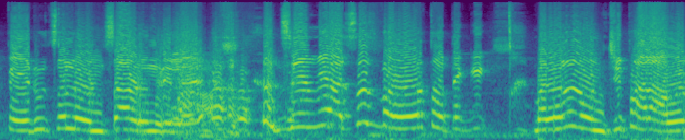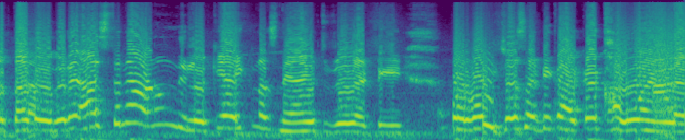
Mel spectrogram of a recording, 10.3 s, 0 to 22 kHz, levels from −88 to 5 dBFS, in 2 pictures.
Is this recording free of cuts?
yes; 0 cuts

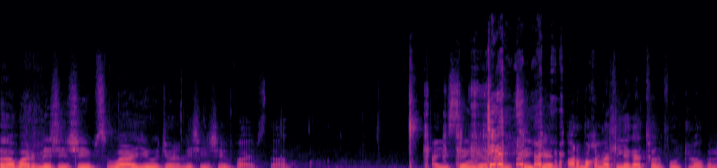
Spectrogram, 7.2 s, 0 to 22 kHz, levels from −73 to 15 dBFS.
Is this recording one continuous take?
yes; 0 cuts

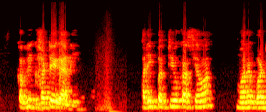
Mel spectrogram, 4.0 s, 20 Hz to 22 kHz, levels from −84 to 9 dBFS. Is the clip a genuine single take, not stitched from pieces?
no; 1 cut; at 1.5 s

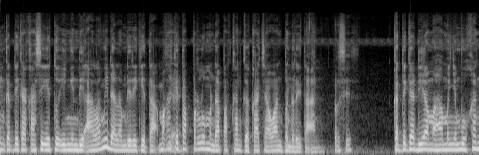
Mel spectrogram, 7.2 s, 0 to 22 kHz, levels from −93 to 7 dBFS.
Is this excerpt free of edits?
yes; 0 cuts

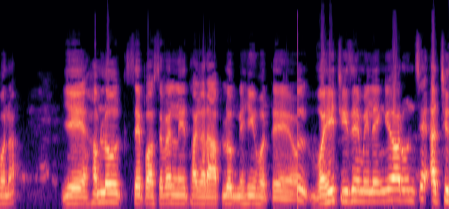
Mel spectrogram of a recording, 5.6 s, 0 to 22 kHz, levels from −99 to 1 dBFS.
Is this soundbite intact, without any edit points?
no; 1 cut; at 3.7 s

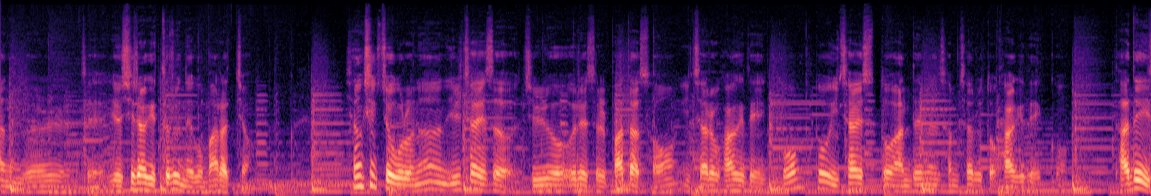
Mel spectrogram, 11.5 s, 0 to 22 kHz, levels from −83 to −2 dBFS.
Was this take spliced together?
yes; 1 cut; at 2.8 s

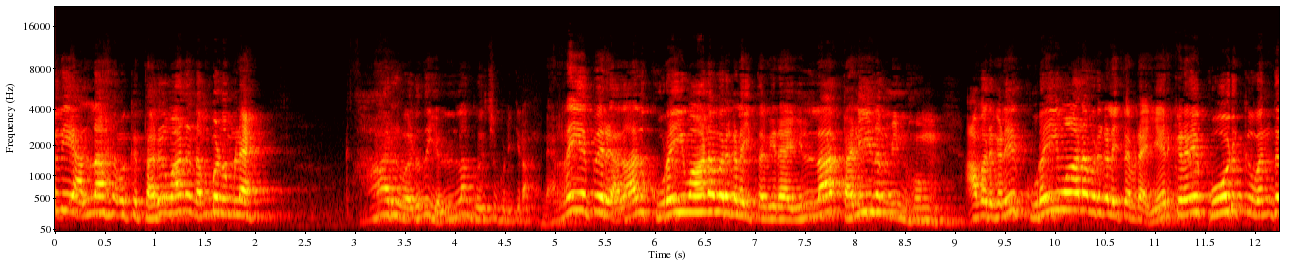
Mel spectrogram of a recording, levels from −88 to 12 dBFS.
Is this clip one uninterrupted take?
yes; 0 cuts

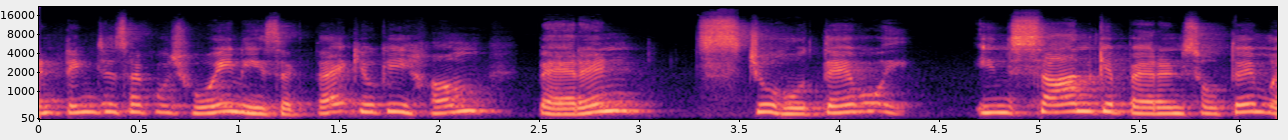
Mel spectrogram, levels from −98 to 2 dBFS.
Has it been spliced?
yes; 1 cut; at 2.3 s

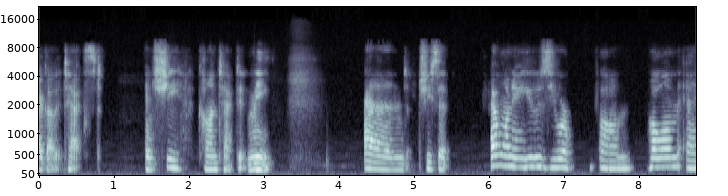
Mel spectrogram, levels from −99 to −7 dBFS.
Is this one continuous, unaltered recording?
no; 1 cut; at 5.0 s

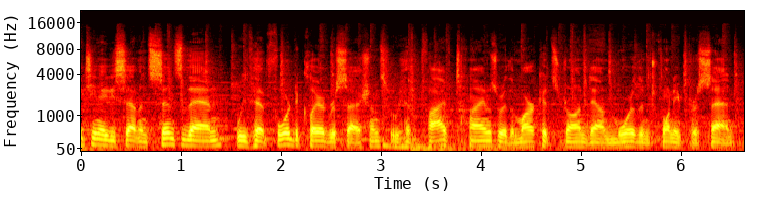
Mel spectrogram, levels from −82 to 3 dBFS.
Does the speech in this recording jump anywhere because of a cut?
yes; 1 cut; at 1.4 s

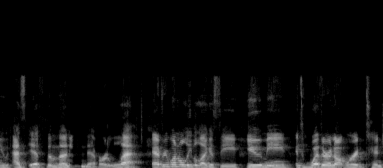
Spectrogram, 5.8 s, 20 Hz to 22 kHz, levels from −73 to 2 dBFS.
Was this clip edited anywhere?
yes; 3 cuts; at 2.1 s, 3.6 s, 4.5 s

